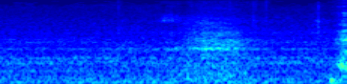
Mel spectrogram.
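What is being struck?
Nothing is struck.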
